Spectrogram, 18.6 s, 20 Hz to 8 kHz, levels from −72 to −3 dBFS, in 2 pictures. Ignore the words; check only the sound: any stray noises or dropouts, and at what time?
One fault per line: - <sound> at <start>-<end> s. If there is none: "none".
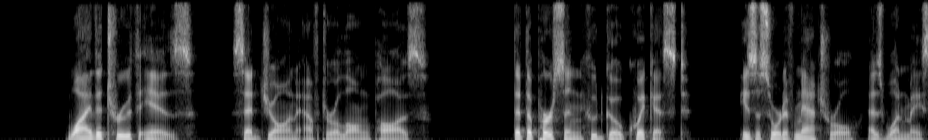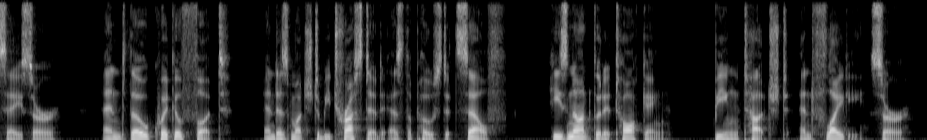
none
